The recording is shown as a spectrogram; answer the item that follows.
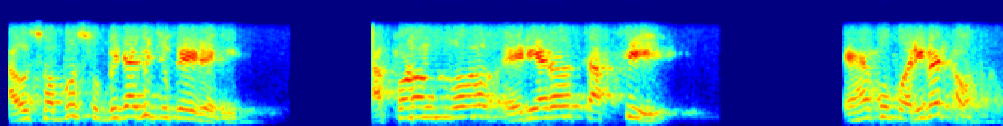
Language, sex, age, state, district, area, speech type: Odia, male, 60+, Odisha, Dhenkanal, rural, conversation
